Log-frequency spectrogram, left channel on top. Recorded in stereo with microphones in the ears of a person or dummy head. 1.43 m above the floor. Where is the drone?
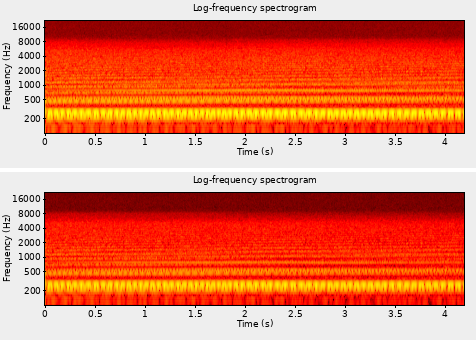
5° left (ahead or behind); by 4.2 s 10° left (ahead or behind).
